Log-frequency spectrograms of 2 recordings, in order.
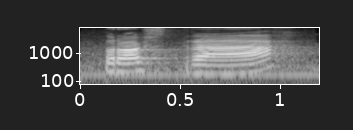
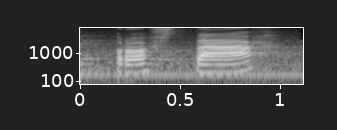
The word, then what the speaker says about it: prostrar: duas sílabas né bobo prostrar Geralmente as pessoas engolem o último R né prostar não é postar é prostrar reivindicar ao invés de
